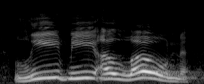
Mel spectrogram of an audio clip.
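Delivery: gruff, dismissive growling voice. A narrator reads the bear's line in the story, growling. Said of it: "he growled".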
